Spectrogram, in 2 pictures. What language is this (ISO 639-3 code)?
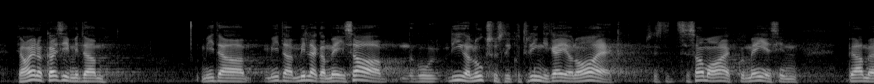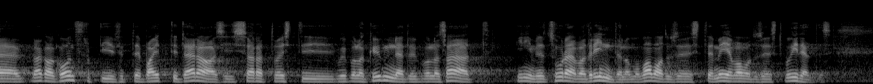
est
